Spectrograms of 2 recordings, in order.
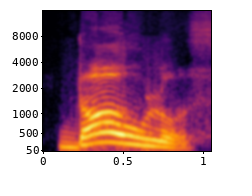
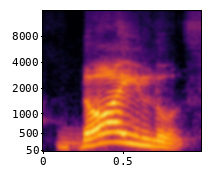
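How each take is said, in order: First: The first vowel glides from o to u. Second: The first vowel glides from o to i. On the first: "ao invés de falar doulos" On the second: "ou ao invés de falar doilos"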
